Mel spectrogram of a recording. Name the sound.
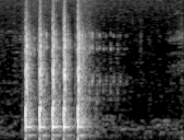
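knocking on a door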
